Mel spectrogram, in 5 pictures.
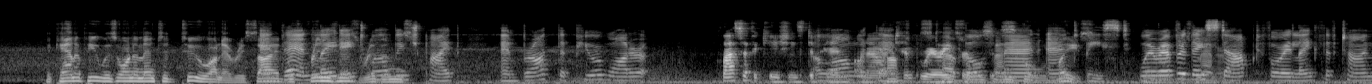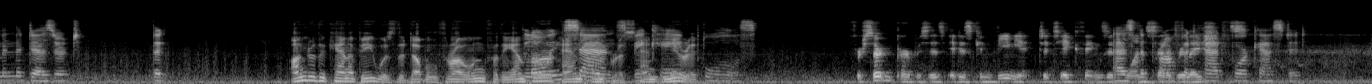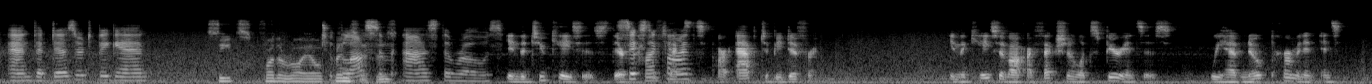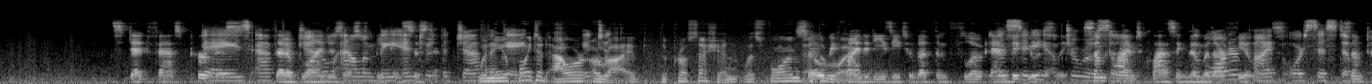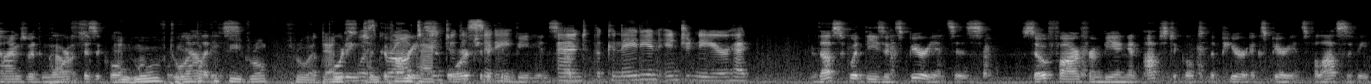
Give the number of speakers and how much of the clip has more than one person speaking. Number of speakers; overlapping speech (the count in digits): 3, about 37%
